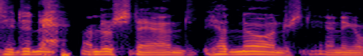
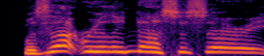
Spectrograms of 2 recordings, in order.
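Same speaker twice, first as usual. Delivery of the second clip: very high, shrill, screamed, complaining tone; 13 semitones higher, 4 dB louder than usual. Retelling how random guys screamed at them after a fall while surfing, imitating the screaming. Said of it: "some rando guys like screaming at me".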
